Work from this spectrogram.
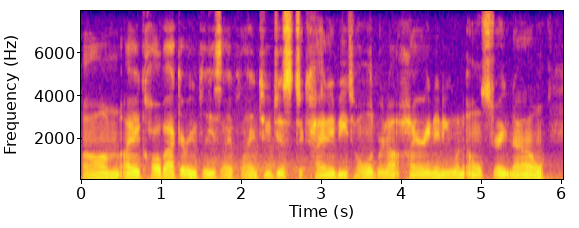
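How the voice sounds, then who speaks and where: At a moderate pace, a woman talks in a very deep, low pitch with hardly any pauses. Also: ordinary pitch variation. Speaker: vlogger. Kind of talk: casual vlog monologue. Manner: mumbling, stumbles over words.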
